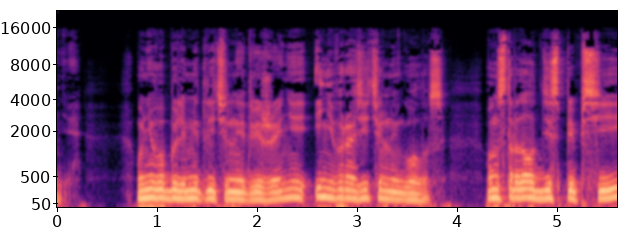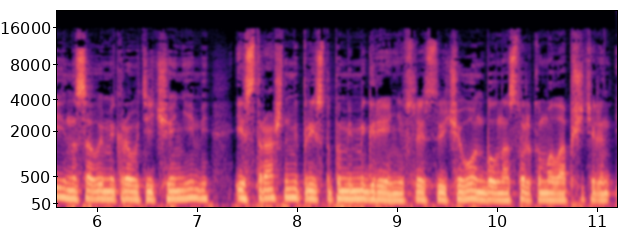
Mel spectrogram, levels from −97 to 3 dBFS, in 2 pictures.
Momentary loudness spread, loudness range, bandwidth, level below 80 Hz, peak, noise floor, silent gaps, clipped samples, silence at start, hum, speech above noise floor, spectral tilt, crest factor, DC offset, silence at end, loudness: 6 LU; 2 LU; 15.5 kHz; -38 dBFS; -2 dBFS; -52 dBFS; none; under 0.1%; 0 s; none; 40 dB; -5.5 dB/octave; 10 dB; 0.8%; 0.05 s; -13 LUFS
